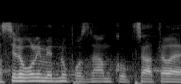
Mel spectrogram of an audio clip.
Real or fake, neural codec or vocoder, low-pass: real; none; 7.2 kHz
